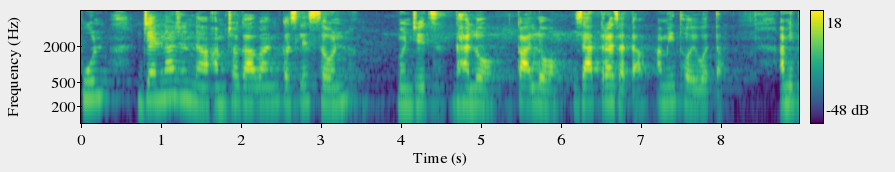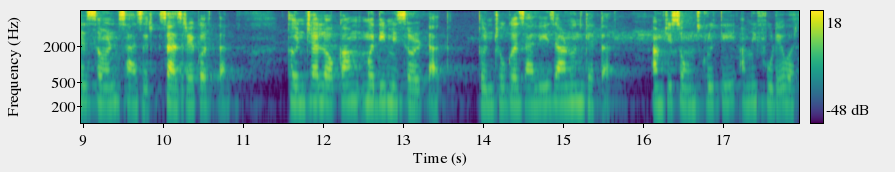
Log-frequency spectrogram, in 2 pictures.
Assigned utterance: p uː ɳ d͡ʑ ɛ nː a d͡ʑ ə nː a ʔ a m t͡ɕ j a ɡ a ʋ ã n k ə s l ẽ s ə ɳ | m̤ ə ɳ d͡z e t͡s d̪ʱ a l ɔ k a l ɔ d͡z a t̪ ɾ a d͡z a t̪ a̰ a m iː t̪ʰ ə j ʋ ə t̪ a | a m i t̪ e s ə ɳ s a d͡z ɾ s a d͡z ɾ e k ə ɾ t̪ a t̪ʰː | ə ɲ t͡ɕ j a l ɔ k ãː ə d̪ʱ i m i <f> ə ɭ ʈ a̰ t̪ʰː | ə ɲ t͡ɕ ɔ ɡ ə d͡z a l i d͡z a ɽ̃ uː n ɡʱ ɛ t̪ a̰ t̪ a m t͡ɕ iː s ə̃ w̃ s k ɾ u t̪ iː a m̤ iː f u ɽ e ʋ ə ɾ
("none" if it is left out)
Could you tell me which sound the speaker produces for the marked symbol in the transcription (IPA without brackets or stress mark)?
s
